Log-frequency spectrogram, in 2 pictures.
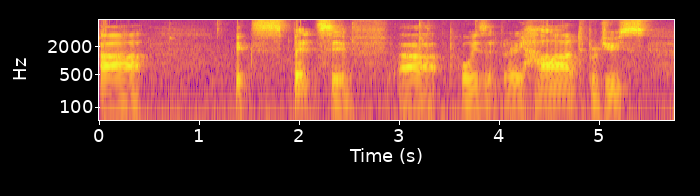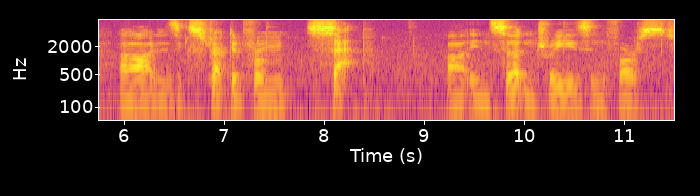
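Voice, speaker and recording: Amid noticeable background noise, a man speaks very slowly at a fairly low pitch in a monotone, flat delivery, pausing long and often. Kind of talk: tabletop RPG game master narration, describing scenes and voicing characters. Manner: descriptive, storytelling, casual with hesitations and filler.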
